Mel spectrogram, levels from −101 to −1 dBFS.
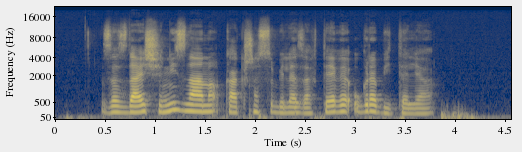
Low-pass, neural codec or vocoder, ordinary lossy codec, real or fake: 19.8 kHz; vocoder, 44.1 kHz, 128 mel bands, Pupu-Vocoder; none; fake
